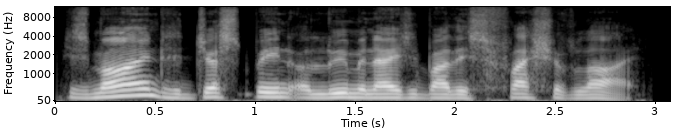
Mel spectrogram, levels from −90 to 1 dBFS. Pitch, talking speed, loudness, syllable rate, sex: 140 Hz, 215 wpm, -17 LUFS, 5.2 syllables/s, male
